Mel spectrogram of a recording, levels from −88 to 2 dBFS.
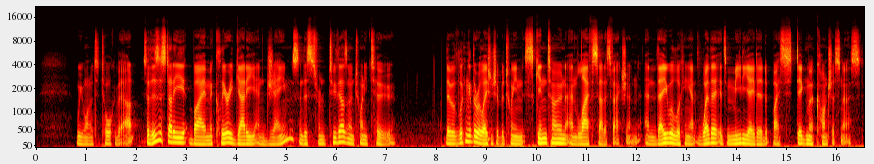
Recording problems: none

